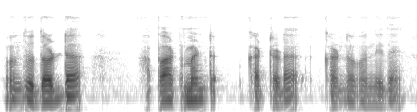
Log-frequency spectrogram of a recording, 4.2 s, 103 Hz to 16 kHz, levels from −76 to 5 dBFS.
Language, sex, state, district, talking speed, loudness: Kannada, male, Karnataka, Bellary, 85 wpm, -27 LUFS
